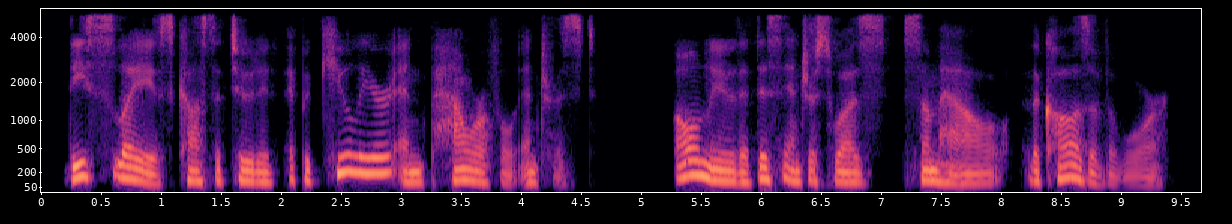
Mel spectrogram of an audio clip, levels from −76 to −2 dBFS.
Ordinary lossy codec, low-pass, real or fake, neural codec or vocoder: AAC, 24 kbps; 5.4 kHz; fake; codec, 24 kHz, 0.9 kbps, WavTokenizer, large speech release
